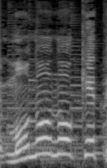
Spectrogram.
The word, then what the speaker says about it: もののけ: で、もののけってちゃんとあの発音するのはすごいんですよ、人はすごくて、だいたいアメリカではモノノキって言うんですよ。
